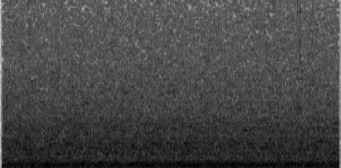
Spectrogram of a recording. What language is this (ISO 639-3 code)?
kat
